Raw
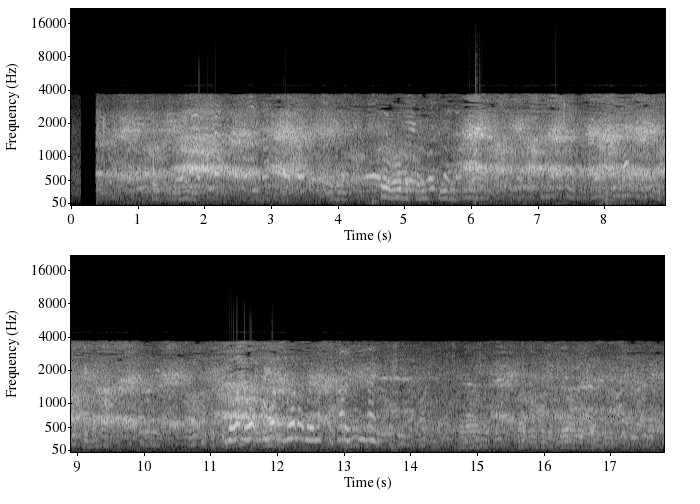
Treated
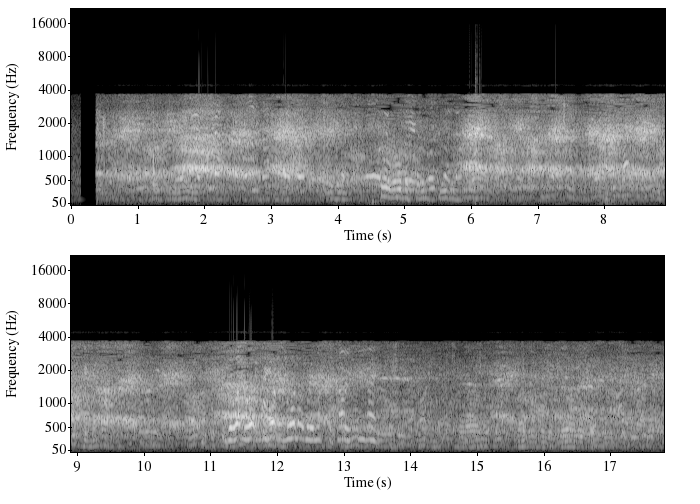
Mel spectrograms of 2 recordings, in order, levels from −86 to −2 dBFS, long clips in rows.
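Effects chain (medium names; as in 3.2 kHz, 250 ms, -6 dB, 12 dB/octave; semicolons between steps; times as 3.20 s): peaking EQ 120 Hz +11 dB 0.24 oct; trim +4 dB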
